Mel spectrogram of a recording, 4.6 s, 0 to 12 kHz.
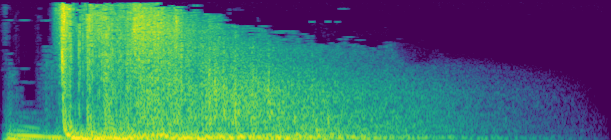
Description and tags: Sci-Fi Explosion 2
Sci-Fi explosion for gun or other effect.
The Effect is created in Adobe Audition 2019 CC.
The source sound was a bomb explosion, which can be found in free access on the Internet without any rights.
Added effects distortion and Sci-Fi style.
